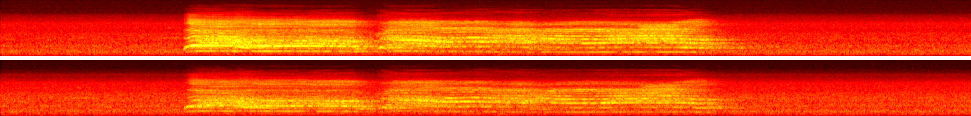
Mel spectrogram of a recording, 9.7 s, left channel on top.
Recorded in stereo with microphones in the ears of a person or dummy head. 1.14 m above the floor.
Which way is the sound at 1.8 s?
35° left (ahead or behind).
